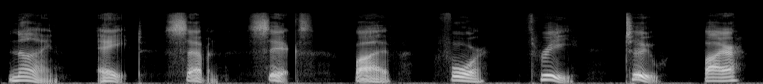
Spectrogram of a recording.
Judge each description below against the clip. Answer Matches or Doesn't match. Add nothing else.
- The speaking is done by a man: Doesn't match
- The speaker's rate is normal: Doesn't match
